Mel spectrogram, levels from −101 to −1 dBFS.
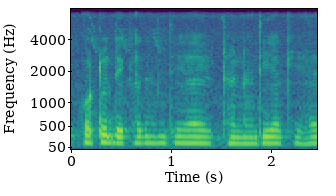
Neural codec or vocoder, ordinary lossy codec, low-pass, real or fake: none; none; 7.2 kHz; real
